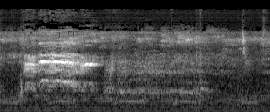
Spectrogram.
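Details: Red junglefowl used as a decoy, said to crow often, recorded in Vietnam's Bình Phước province: one rough, strained crow of roughly a second and a half, trailing off into quiet with faint distant chirps.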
